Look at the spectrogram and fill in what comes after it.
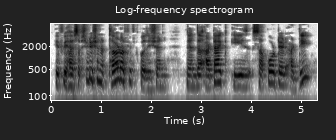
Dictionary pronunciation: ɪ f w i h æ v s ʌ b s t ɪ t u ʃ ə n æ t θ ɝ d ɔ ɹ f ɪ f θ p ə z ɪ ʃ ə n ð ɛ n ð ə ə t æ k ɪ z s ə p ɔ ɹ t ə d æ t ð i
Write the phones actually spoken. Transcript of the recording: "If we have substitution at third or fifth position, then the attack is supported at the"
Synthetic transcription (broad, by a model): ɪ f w i h æ v s ʌ b s t ɪ t u ʃ ə n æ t t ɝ d ɔ ɹ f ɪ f t p ə z ɪ ʃ ə n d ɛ n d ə ə t æ k ɪ z s ə p ɔ ɹ t ə d æ t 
